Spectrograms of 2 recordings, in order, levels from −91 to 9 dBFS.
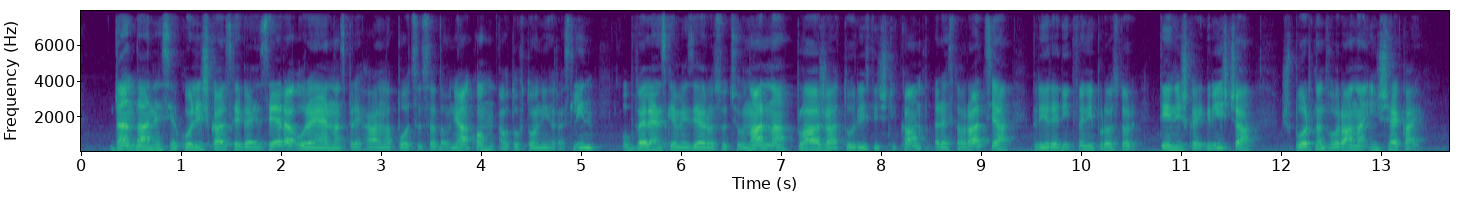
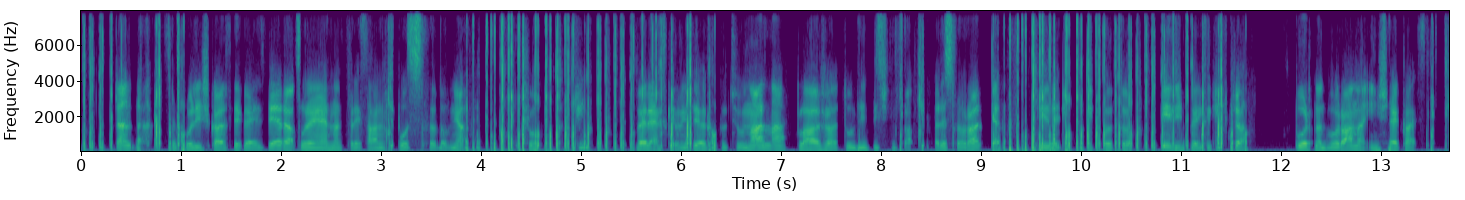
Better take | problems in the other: first | noise reduction (neural diffusion model UNIVERSE++)

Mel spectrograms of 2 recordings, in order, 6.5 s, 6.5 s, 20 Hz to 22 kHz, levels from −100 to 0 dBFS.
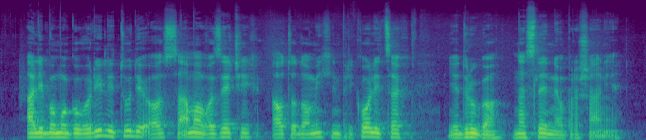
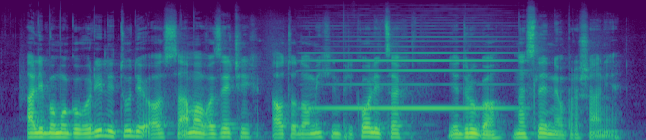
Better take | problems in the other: first | background sound (Bowed string instrument); 7 dB below the speech

